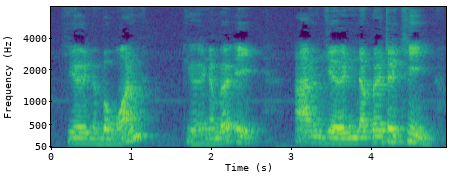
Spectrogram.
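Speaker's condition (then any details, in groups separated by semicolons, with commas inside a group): Cerebral palsy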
